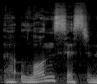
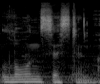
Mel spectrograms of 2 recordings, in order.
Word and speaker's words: Launceston: Launceston, it's pronounced, not Launceston.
